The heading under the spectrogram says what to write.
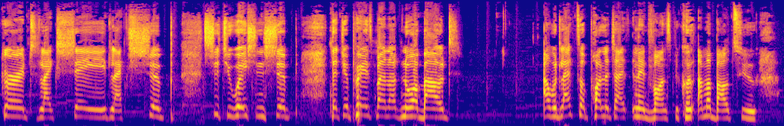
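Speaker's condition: No condition

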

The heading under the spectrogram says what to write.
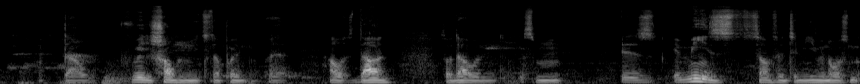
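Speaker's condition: Stammer, mild; slight stammer, past leg problems treated with physiotherapy; not widely known, still records podcast episodes; prolonged sounds, blocks

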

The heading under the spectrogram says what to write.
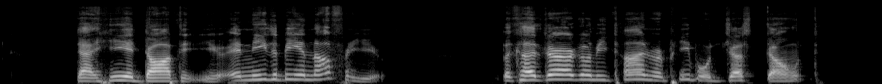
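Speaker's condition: Cerebral palsy; affects walk and speech, outward visible disability; strangers judge speech

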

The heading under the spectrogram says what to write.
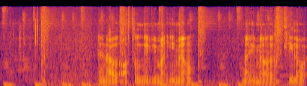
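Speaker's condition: Cerebral palsy; secondary scoliosis, spinal curvature affecting more with age, orthopedic doctor care in teens

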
